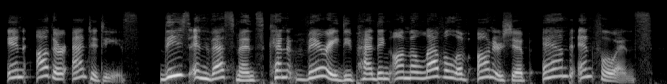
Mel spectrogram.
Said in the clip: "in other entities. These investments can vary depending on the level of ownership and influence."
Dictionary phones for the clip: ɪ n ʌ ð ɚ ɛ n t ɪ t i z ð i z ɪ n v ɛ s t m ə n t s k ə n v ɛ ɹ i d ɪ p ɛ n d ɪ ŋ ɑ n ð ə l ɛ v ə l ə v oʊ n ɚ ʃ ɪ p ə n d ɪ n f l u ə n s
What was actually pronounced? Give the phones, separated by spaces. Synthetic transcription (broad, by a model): ɪ n ʌ ð ɚ ɛ n t ɪ t i z ð i z ɪ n v ɛ s t m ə n t s k ə n v ɛ ɹ i d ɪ p ɛ n d ɪ ŋ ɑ n ð ə l ɛ v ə l ə v oʊ n ɚ ʃ ɪ p ə n d ɪ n f l u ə n s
